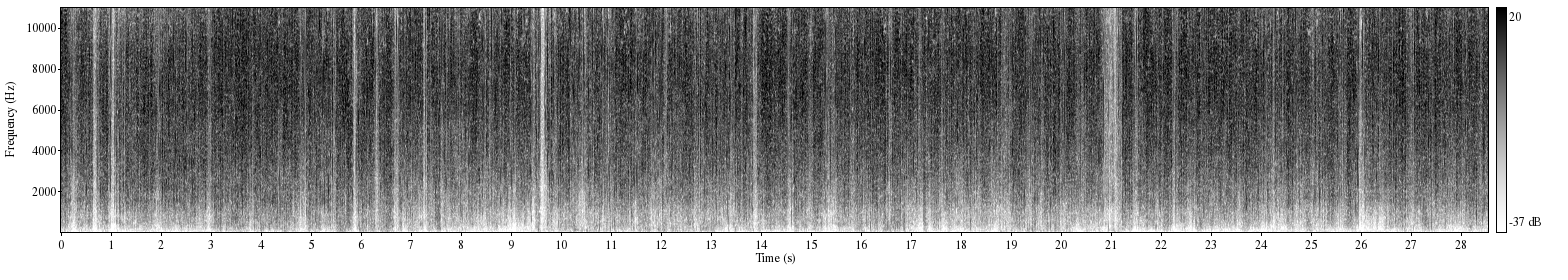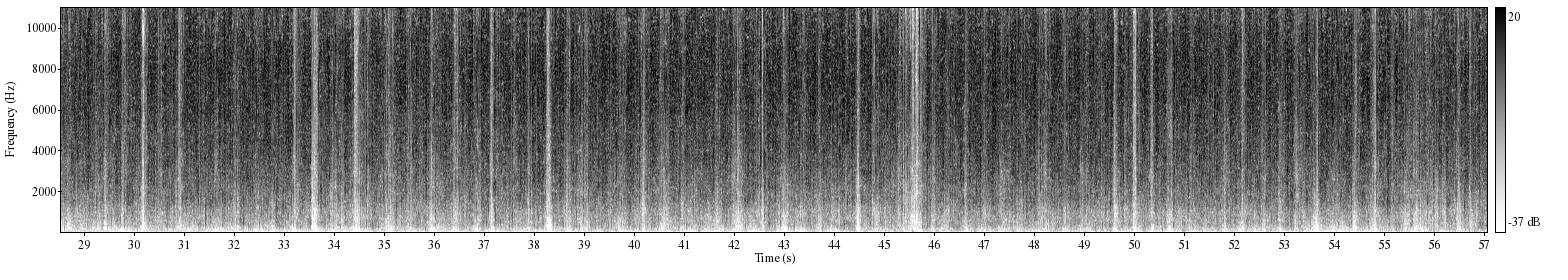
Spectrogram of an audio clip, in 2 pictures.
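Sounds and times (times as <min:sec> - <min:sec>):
plastic bag crinkling: 0:00.0 - 0:57.0.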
